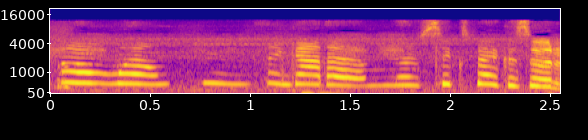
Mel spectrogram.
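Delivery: high, hesitant mock boyfriend voice; timid boyfriend answering his angry girlfriend, high and unsure; meek boyfriend.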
